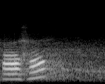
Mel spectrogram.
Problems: background sounds at intervals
